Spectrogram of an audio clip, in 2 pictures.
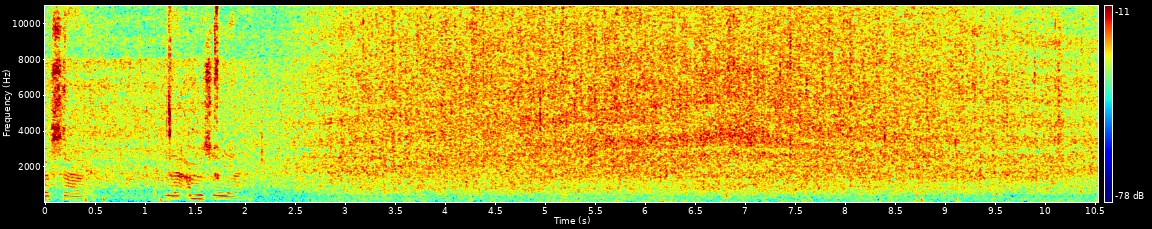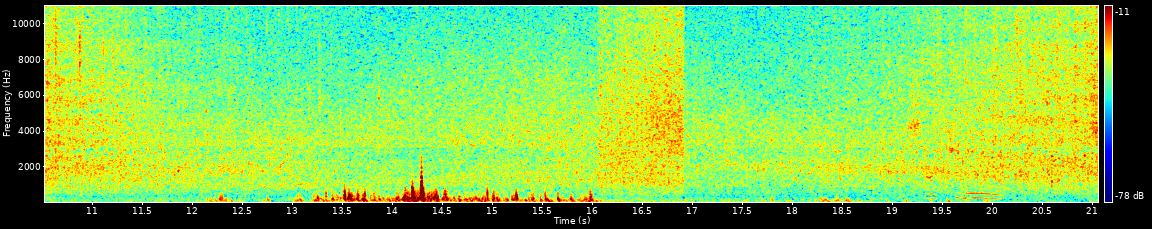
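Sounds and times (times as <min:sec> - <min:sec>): water splashing over stones: 0:00.0 - 0:12.7, 0:18.2 - 0:21.0.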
